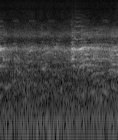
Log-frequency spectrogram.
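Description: A goose honking twice, once at the very start and again about one and a half seconds in.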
